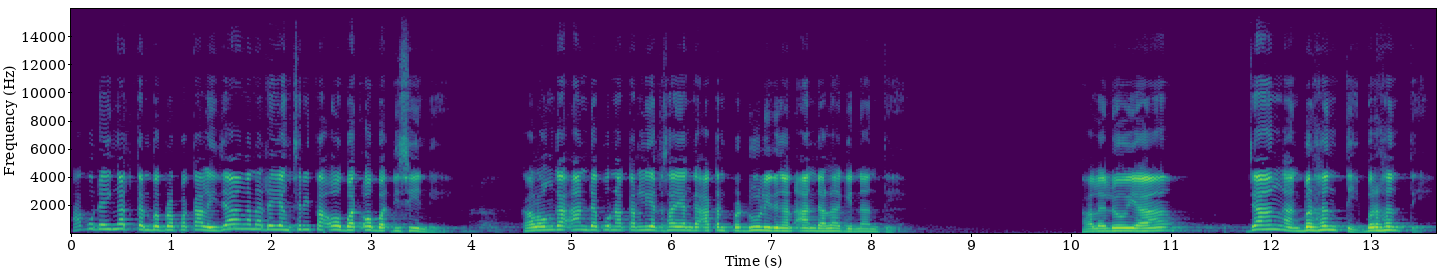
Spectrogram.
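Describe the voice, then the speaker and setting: A man preaching a sermon as pastor, delivering emphatic commands and then dropping into low asides. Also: moderate pace, long pauses, fairly bright tone.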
